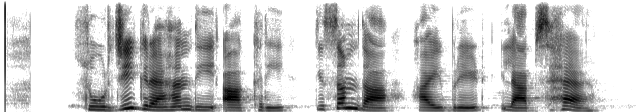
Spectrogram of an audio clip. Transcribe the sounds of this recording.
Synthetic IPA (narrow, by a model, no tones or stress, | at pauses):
suːɾd͡ʒiːɡɾɛːɦənd̪iːʔaːkʰɾiː | kɪsəmd̪aː | haːibɾeːɖɪlɛːpshɛː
